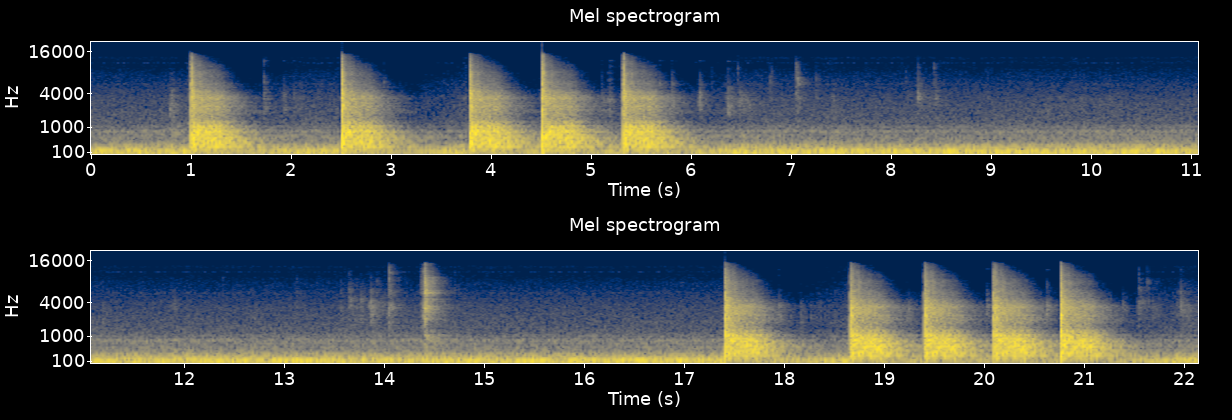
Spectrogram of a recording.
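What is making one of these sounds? Gunshots crack in two quick bursts, each ringing briefly.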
